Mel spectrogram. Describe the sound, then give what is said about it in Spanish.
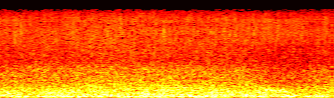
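Heavy rain pours steadily, a dense hiss with no pauses, while a deep thunder rumble rolls underneath throughout, during a storm bringing rain, wind and snow across Spain. No voices are heard. “Y lluvia, viento y nieve, casi toda España está hoy en alerta por la borrasca Juan.”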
